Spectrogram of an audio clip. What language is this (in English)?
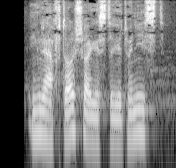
Persian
